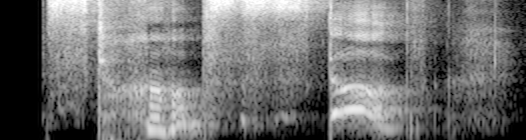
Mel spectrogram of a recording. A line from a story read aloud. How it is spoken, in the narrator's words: she cried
